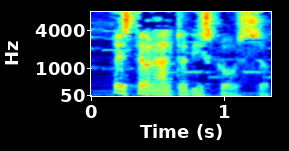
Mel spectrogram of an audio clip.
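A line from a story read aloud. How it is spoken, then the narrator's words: Said softly. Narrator (Italian): disse piano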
